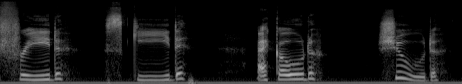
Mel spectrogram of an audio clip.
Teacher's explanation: sort of long or short vowel sounds they're voiced so they actually sound like the same like voiced consonant sounds it has a D sound at the end not Ed just D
